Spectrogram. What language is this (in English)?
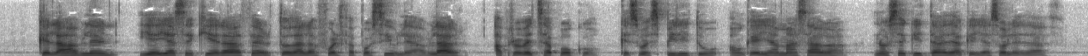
Spanish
